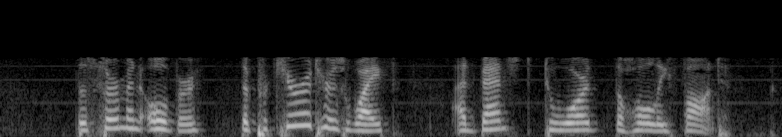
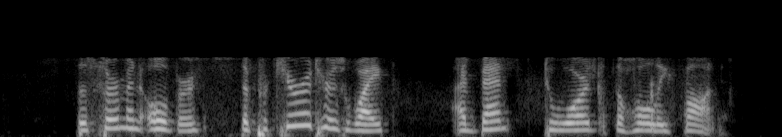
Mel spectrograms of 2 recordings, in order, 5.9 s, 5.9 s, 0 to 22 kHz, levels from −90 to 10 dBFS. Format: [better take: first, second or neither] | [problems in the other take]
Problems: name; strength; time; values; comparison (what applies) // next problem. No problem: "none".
first | noise reduction (neural mask model Resemble Enhance denoiser)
